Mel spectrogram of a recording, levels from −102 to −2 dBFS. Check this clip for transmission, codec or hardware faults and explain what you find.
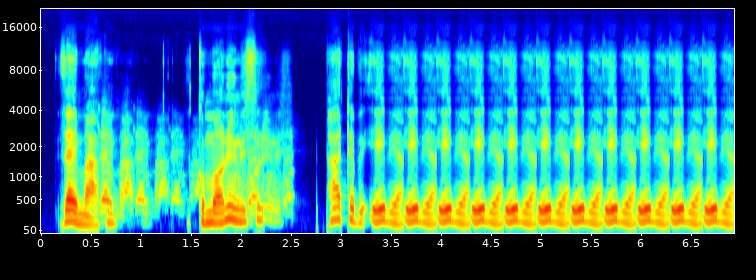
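Two faults are audible.

From 0.53 to 2.56 s there is feedback echo between two devices. A second device in the room replays the far end, and its sound re-enters the microphone uncancelled. The speech returns roughly every 0.4 s, thinner and ringing, peaking about 11 dB below the speech.

From 3.63 s to the end there is a broken-record loop. The stream or player likely stalled and kept resending its last held fragment. A 332 ms piece repeats exactly, back to back, about ten times, and the audio that should have followed is lost.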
